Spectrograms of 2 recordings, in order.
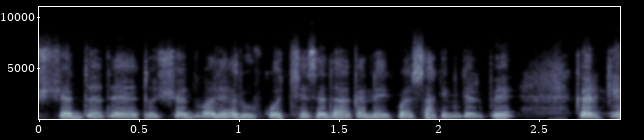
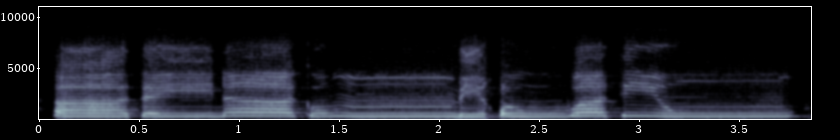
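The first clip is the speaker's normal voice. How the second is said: slow, drawn-out recitation; slow Quranic recitation; much slower than usual. Shown as a demonstration. Teacher reciting verse words slowly for students. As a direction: stretch every vowel as in tajweed.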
